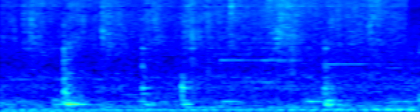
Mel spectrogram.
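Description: Grated fresh coconut being sautéed in a pan, a dense close sizzle with regular soft scrapes of stirring about every half second, with no voices.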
